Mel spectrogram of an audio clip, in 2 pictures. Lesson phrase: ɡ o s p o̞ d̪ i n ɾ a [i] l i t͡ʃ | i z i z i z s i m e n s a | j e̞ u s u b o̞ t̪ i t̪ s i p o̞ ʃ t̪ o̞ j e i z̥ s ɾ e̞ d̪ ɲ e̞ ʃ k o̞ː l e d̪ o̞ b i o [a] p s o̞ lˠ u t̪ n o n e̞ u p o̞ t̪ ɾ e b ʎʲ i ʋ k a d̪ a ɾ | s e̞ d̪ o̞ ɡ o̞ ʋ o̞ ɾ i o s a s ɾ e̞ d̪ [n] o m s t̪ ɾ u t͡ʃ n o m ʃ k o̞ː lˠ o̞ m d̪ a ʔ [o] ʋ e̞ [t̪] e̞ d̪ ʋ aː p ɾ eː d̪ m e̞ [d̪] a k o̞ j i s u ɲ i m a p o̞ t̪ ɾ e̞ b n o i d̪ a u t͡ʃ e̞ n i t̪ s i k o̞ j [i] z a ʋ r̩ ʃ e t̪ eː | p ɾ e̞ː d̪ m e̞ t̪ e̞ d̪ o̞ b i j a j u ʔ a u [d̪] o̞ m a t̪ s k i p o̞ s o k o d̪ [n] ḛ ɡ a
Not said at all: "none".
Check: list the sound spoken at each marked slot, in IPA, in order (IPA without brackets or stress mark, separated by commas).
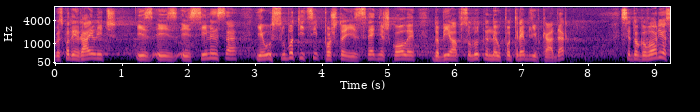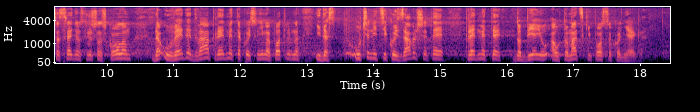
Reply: j, a, ɲ, u, d̪, t̪, i, t̪, ɲ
